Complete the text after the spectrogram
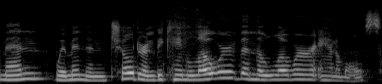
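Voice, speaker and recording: At a moderate pace and with ordinary pitch variation, the speaker has a dark, mellow tone. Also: woman. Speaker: animator and narrator. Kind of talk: reading aloud.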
